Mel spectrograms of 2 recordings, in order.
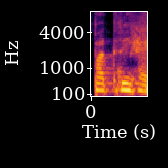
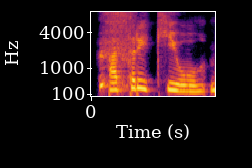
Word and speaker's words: Patricio: Patricio mit dem Weichenden. – Patricio. – Patricio. Betonung auf dem I.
